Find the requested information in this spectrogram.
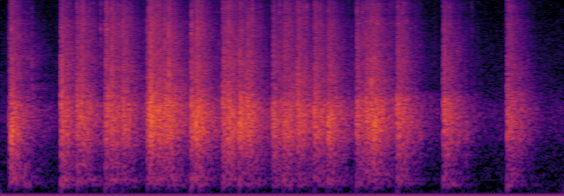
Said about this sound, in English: You want to clap to the Lord?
